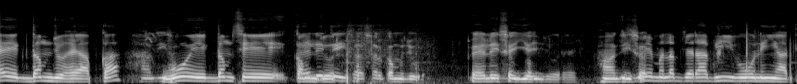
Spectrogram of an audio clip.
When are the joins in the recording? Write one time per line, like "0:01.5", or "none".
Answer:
none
